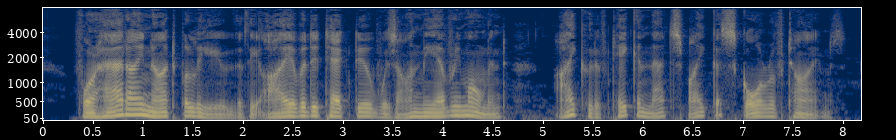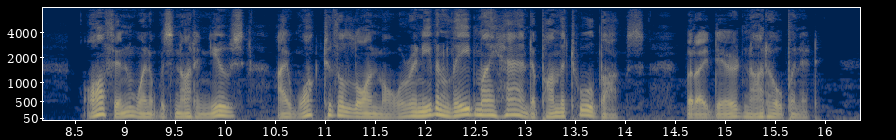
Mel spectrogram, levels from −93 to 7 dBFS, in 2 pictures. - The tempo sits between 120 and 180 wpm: No, average, 195 wpm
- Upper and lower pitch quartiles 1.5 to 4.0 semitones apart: No, average, 4.8 semitones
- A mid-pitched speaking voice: No, low, 100 Hz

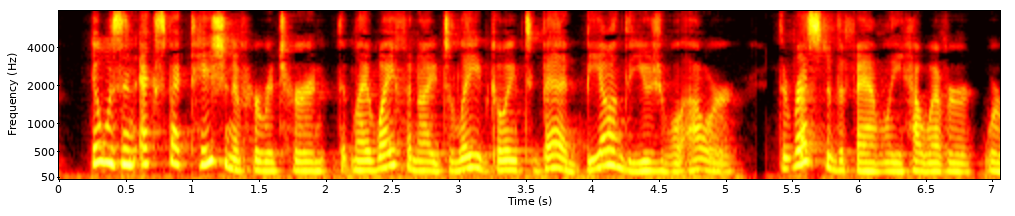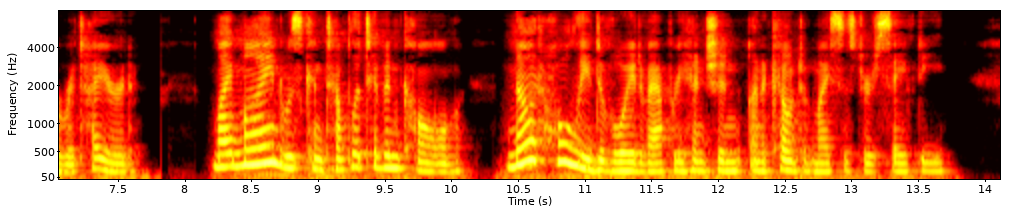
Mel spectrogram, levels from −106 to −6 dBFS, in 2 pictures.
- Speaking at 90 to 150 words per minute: No, average, 190 wpm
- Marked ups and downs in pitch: Yes, wide, 6.2 semitones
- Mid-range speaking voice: Yes, medium, 170 Hz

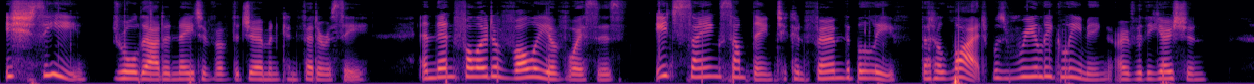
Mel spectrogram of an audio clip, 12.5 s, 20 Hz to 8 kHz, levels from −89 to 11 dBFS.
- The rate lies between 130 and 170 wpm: Yes, average, 160 wpm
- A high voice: Yes, high, 230 Hz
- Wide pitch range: Yes, wide, 6.0 semitones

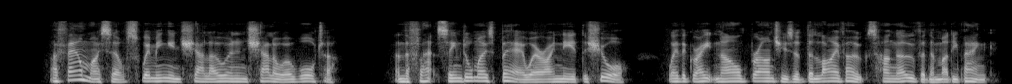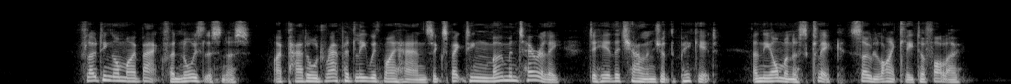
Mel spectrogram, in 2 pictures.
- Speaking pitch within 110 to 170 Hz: Yes, medium, 140 Hz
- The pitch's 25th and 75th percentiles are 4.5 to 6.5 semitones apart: No, average, 3.3 semitones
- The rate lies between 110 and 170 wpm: No, average, 190 wpm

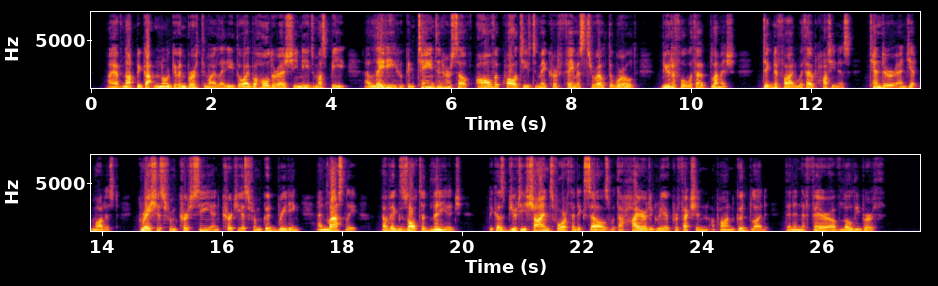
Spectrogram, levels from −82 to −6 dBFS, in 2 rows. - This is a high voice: No, medium, 155 Hz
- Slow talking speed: No, average, 175 wpm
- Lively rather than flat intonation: Yes, wide, 6.3 semitones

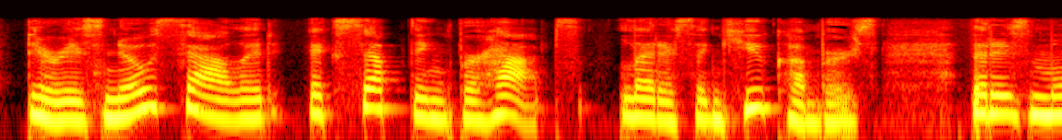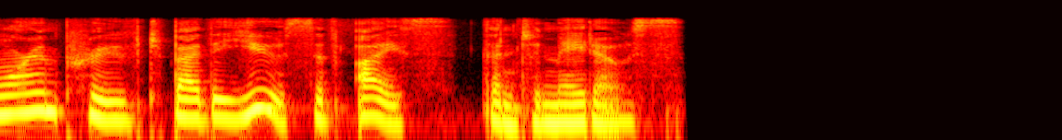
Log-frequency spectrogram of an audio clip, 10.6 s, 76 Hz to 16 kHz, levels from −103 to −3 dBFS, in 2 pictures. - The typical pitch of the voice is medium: Yes, medium, 180 Hz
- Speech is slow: Yes, slow, 115 wpm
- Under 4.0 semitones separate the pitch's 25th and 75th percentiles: No, average, 4.6 semitones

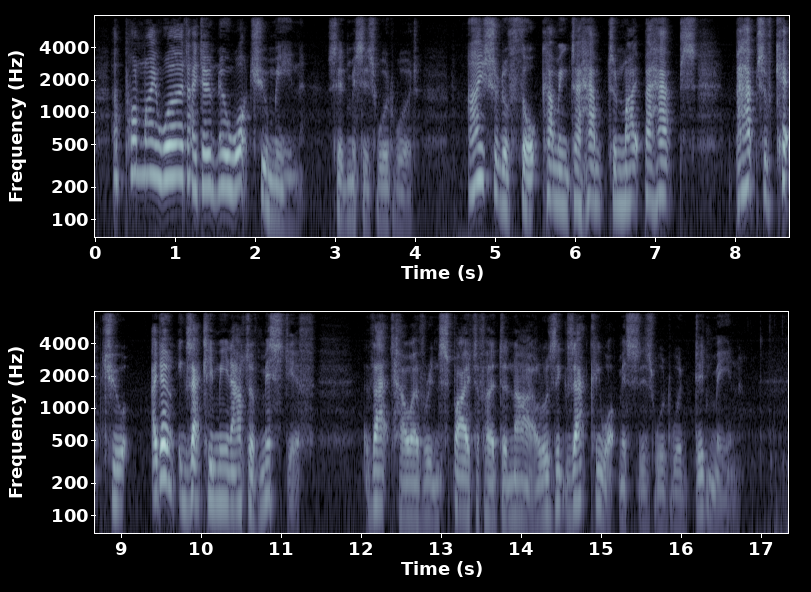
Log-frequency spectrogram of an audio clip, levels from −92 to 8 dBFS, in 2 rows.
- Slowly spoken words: No, average, 160 wpm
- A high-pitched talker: No, medium, 140 Hz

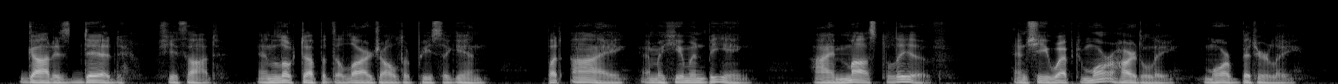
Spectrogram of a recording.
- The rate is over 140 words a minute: No, slow, 135 wpm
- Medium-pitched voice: No, very low, 85 Hz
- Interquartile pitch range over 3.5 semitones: No, average, 3.0 semitones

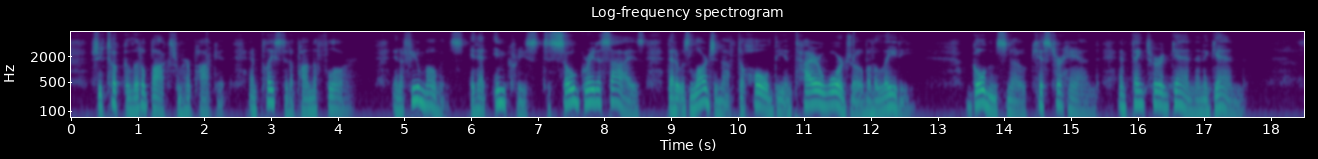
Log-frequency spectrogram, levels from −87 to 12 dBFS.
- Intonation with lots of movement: Yes, wide, 7.9 semitones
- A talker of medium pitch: No, low, 110 Hz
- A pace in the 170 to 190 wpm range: No, average, 160 wpm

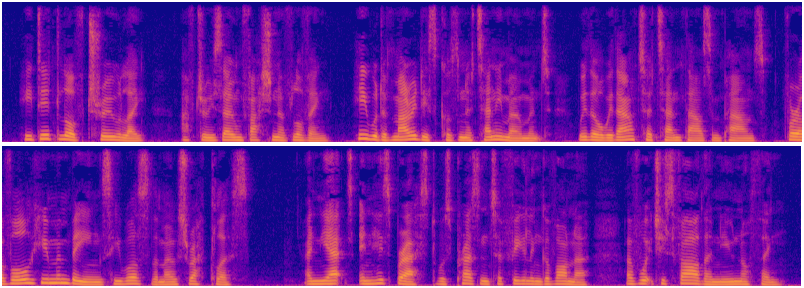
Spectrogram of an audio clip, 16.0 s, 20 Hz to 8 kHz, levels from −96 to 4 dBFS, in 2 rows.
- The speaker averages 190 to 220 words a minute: Yes, average, 200 wpm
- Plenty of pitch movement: No, average, 3.8 semitones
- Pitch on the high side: No, medium, 160 Hz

